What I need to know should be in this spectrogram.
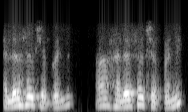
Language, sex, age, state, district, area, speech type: Telugu, male, 18-30, Telangana, Mahabubabad, urban, conversation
